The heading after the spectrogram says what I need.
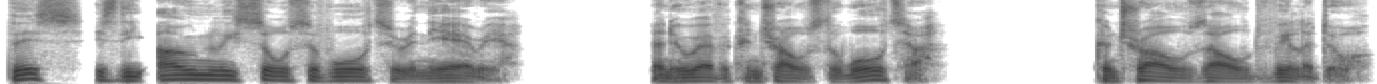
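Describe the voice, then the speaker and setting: A man playing a gruff, weary military officer in a video game, speaking with measured authority. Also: sits low, animated, darkish tone, no room sound, studio quality. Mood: commanding, measured. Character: gruff, weary military officer, commanding, later a regretful father. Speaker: game character voice actor.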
